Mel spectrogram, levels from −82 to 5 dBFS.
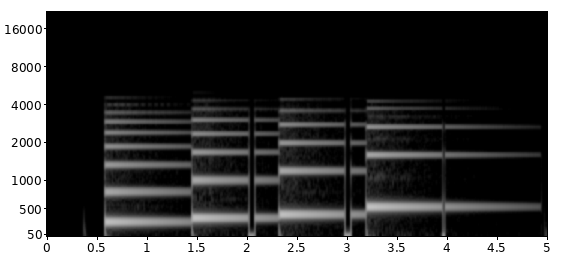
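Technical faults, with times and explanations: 2.02–3.98 s, underrun with held sample: at 2.02–2.08 s and 2.98–3.04 s (60 ms each) and 3.95–3.98 s (about 26 ms), the output buffer emptied and the converter froze on its last value, so the sound drops to a flat hold without a click. Roughly 70, 70 and 30 ms of live audio went missing meanwhile.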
